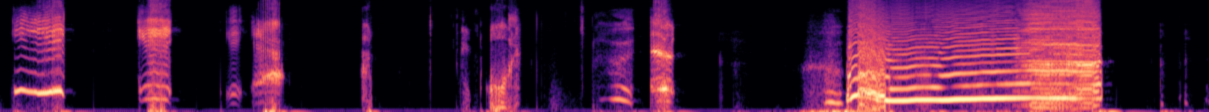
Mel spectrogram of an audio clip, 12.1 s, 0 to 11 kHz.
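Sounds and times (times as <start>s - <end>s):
loud held cry: 8.4s - 11.1s.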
